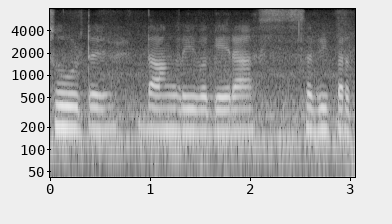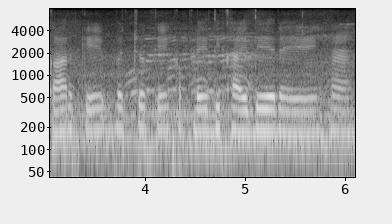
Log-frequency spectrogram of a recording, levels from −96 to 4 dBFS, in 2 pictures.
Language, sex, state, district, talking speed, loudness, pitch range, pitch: Hindi, female, Haryana, Jhajjar, 130 wpm, -17 LUFS, 165-180 Hz, 175 Hz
